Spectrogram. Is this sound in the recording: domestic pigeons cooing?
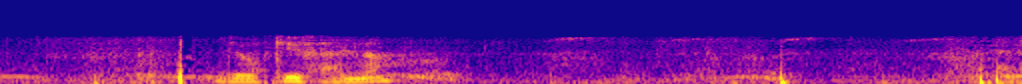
yes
